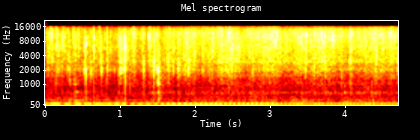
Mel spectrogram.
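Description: Fried rice with bacon, egg and spring onions sizzling and crackling in a hot frying pan while a plastic spatula stirs and turns it. A steady low hum runs underneath.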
